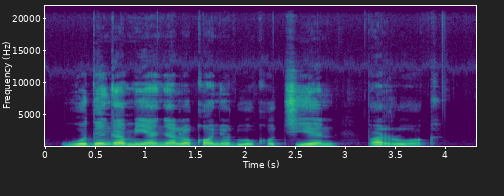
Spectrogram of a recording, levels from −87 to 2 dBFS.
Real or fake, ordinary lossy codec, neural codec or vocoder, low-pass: real; none; none; none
